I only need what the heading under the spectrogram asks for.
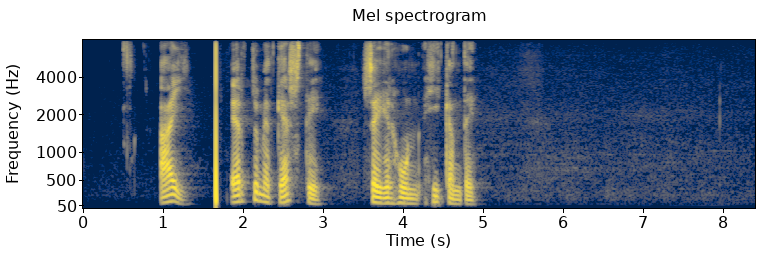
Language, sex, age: Icelandic, male, 30-39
